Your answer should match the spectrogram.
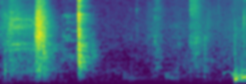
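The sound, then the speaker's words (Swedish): The door of a garage where a motorcycle is kept opens with a few scraping, rattling bursts and a brief, slight squeak near the end, with no one talking. “dörren till garaget där min motorcykel står.”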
